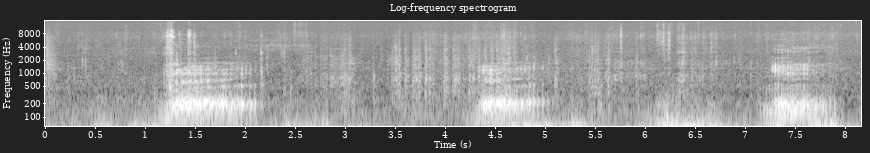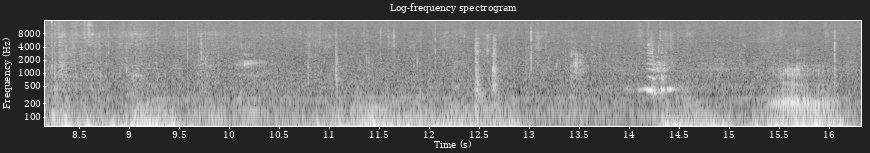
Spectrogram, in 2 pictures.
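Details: American bison roaring or growling during the rut on a ranch in Wright, Wyoming: deep, drawn-out bellowing roars about every three seconds, each lasting around a second, followed by quieter low grunts and rumbles outdoors.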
